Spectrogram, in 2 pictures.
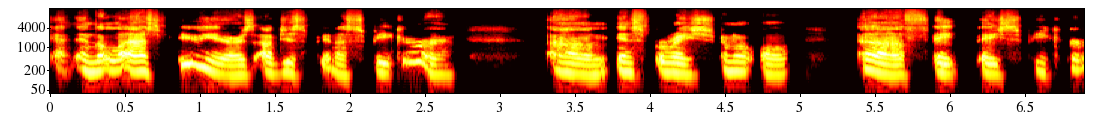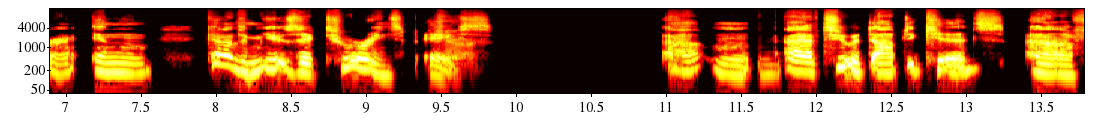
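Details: Adult male former lead vocalist who began losing his voice at the height of his singing career, with spasmodic dysphonia, the disorder audible in his speaking voice; spasmodic dysphonia.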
